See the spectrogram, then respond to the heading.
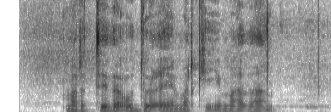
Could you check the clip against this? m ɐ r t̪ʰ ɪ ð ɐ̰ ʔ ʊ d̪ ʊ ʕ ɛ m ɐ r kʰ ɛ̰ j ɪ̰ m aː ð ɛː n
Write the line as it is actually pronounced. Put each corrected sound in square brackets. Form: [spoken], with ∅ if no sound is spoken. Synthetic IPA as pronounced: m ɐ r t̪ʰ ɪ ð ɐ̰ ʔ ʊ d̪ ʊ ʕ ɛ m ɐ r kʰ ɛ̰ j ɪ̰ m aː ð [aː] n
